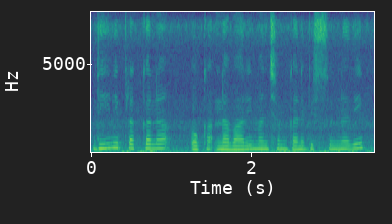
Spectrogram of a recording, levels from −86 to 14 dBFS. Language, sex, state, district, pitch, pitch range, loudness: Telugu, female, Telangana, Mahabubabad, 220 Hz, 215-245 Hz, -14 LUFS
